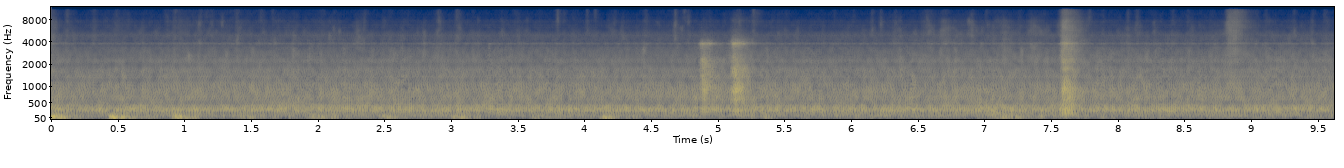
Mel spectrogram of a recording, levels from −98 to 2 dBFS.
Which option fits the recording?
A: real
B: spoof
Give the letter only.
B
